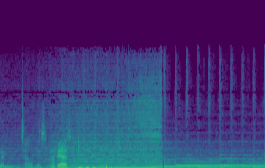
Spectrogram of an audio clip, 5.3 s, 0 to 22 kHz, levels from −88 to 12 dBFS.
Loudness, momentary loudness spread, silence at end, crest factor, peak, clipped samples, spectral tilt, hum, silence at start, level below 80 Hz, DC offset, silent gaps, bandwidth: -24 LUFS; 12 LU; 0 s; 20 dB; -4 dBFS; under 0.1%; -5.5 dB/octave; none; 0 s; -30 dBFS; under 0.1%; none; 15.5 kHz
